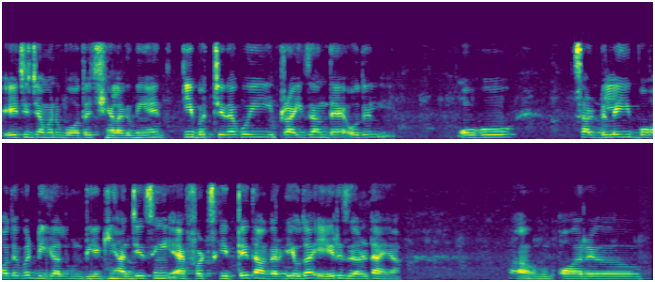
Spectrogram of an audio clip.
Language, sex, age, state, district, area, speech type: Punjabi, female, 30-45, Punjab, Mohali, rural, spontaneous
